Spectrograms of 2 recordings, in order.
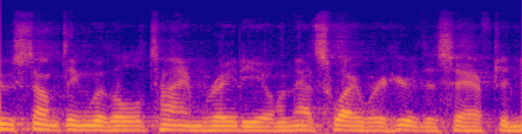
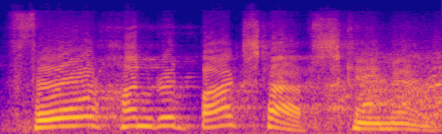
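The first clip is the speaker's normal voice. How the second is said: slow, loud and high with a laugh in it; laughing proud announcement; triumphant reveal; 7 semitones higher, 5 dB louder, slower than usual. Real, not acted. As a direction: land the big news with delight. Triumphant payoff of his story.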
